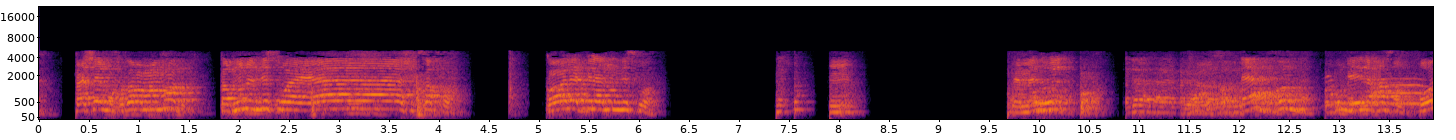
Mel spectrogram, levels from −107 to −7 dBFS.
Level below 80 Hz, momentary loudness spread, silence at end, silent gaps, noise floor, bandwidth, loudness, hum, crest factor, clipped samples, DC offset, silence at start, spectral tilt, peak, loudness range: -78 dBFS; 13 LU; 0 s; 0.23-0.35 s, 4.35-4.68 s, 4.90-5.03 s, 6.31-7.35 s, 7.78-7.88 s, 8.31-9.66 s, 10.79-10.83 s; under -90 dBFS; 5.2 kHz; -39 LUFS; none; 14 dB; under 0.1%; under 0.1%; 0 s; -2 dB/octave; -26 dBFS; 11 LU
